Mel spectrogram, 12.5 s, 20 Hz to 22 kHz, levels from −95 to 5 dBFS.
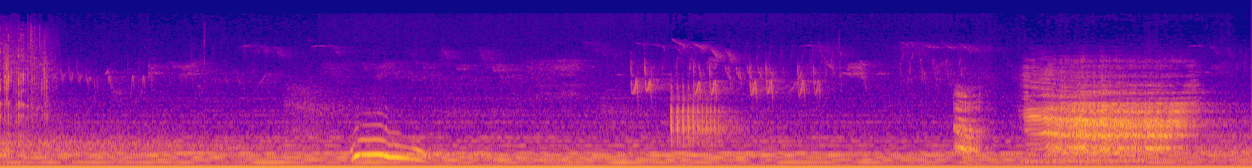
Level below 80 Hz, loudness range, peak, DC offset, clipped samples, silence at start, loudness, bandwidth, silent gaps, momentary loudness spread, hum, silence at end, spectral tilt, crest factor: -18 dBFS; 8 LU; 0 dBFS; under 0.1%; under 0.1%; 0 s; -20 LUFS; 6 kHz; none; 13 LU; none; 0 s; -7.5 dB/octave; 16 dB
